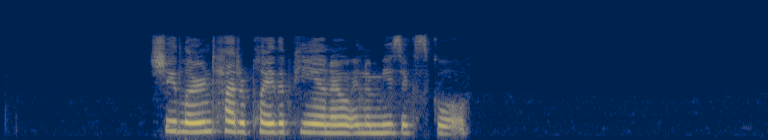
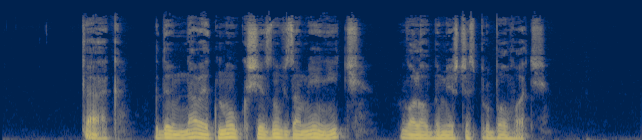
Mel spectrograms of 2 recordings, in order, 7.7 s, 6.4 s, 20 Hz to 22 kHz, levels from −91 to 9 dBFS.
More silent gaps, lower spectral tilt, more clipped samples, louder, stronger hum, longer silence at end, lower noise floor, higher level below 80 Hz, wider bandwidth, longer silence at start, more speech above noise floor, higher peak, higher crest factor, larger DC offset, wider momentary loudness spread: neither; second, -4 dB/octave vs -6 dB/octave; neither; second, -22 LUFS vs -18 LUFS; neither; first, 3.05 s vs 1 s; first, -82 dBFS vs -66 dBFS; second, -74 dBFS vs -36 dBFS; second, 7.8 kHz vs 13.5 kHz; first, 1.55 s vs 0.85 s; first, 61 dB vs 49 dB; second, -8 dBFS vs -4 dBFS; about the same, 18 dB vs 16 dB; neither; about the same, 13 LU vs 14 LU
